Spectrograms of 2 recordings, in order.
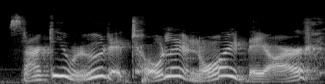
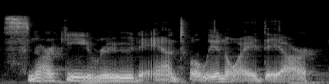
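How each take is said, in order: First: It is said in a put-on character voice. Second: It is said in the speaker's normal voice.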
